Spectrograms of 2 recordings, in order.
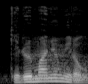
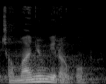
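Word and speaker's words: germanium: 그리고 이제 어 옛날 사람들은 이제 게르마늄이라고 배웠는데요. 요즘은 이제 저마늄이라고 발음이 바뀌었습니다. 원소 기호로는 G이죠.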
